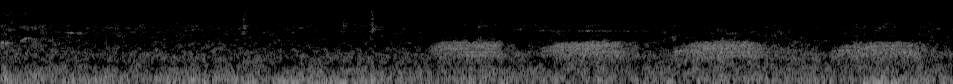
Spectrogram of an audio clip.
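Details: Crows calling from an oak tree in a cemetery: four harsh caws in a steady series about half a second apart, over constant wind rushing through the branches.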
